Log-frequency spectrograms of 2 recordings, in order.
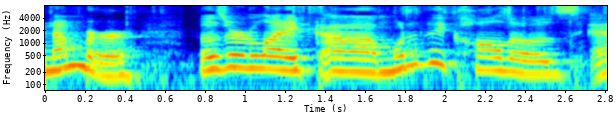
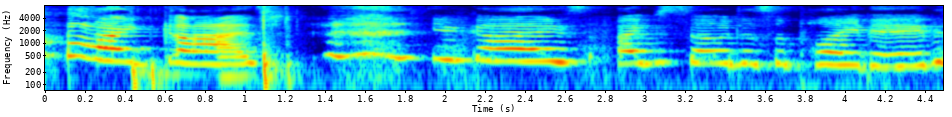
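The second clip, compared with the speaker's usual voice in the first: high, teary voice squeezed by laughter; real helpless laughter breaking up the words; laughing to tears; 9 semitones higher than usual. Real, not acted. Player telling viewers she lost, laughing to tears. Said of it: "my eyes are literally crying".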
